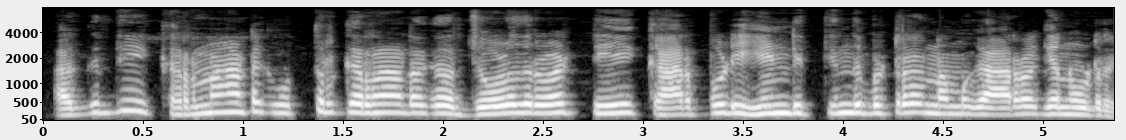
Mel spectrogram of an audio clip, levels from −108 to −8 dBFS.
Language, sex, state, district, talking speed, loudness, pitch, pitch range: Kannada, male, Karnataka, Bijapur, 155 wpm, -14 LUFS, 215 Hz, 195-225 Hz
